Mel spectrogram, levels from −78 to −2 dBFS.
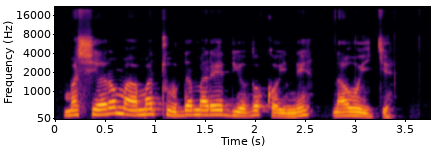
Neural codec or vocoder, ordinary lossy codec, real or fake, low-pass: autoencoder, 48 kHz, 128 numbers a frame, DAC-VAE, trained on Japanese speech; none; fake; 19.8 kHz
